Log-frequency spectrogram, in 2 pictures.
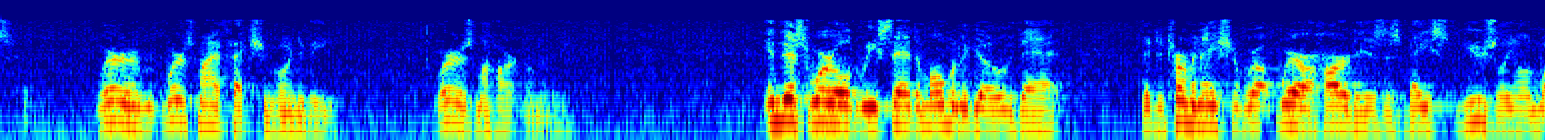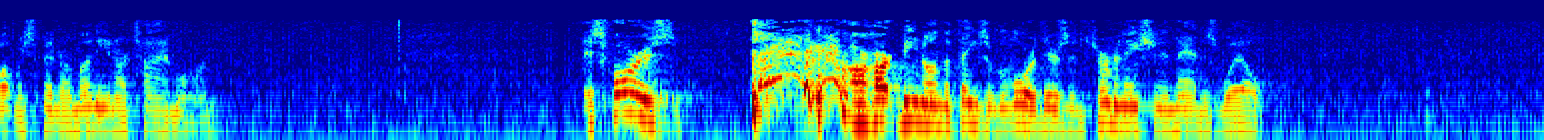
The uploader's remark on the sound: Ketha Heights Baptist Church ~ Live Broadcast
